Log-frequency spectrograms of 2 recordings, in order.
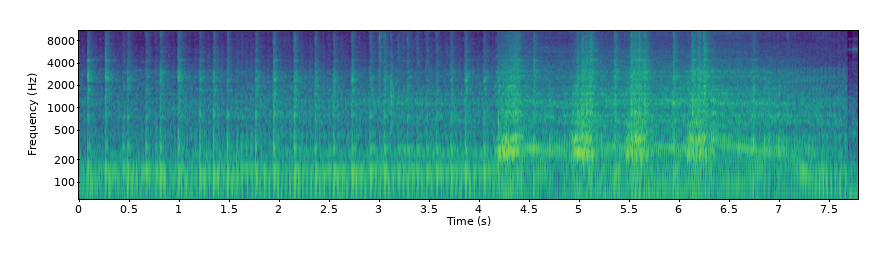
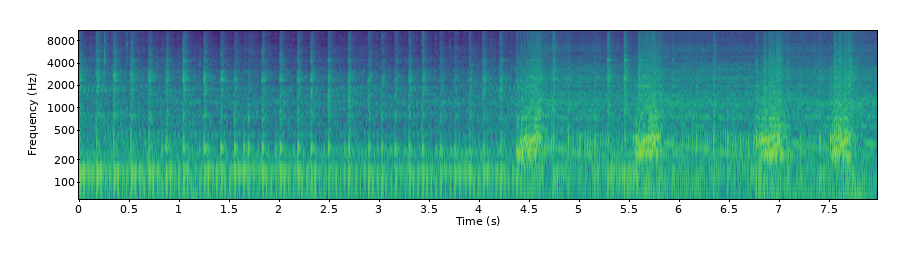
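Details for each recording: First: Modified Yamaha 125Z two-stroke: crackly idle, then four sharp throttle blips that rise and drop back cleanly; the engine runs properly. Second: Modified Yamaha 125Z two-stroke idles, then about eight quick throttle blips with a burbly, lazy pickup down low; the mixture is set too rich, hurting low-RPM response.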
